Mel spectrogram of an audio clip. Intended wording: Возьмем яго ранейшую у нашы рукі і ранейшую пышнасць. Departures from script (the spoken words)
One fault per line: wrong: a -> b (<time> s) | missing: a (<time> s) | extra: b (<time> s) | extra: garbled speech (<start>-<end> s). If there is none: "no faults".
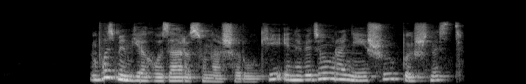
wrong: ранейшую -> зараз (1.7 s)
extra: навядзём (3.0 s)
